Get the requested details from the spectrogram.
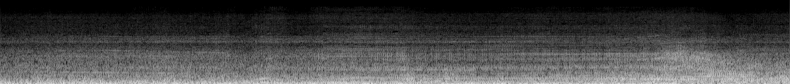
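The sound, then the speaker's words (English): A Honda XR150L motorcycle rides along a road as the wind picks up, its engine droning steadily and loud with heavy wind rush, the engine note climbing briefly near the end as it accelerates. “I have more XR150 content coming, but I just wanted to show you guys what I'm using this for on the daily. Show you the roads that I ride on it.”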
